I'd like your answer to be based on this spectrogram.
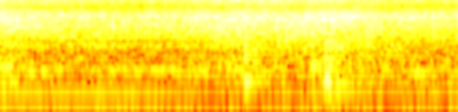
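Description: Water goes into a pan of Bengali fish curry made without yogurt, and the pan answers with a loud, steady sizzle and hiss, plus a couple of soft stirring scrapes.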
